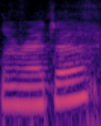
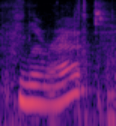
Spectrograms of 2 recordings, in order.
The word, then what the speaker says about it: Lorette: it is the Lorette I think it's pronounced Lorette not Loretta Lorette um and this is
